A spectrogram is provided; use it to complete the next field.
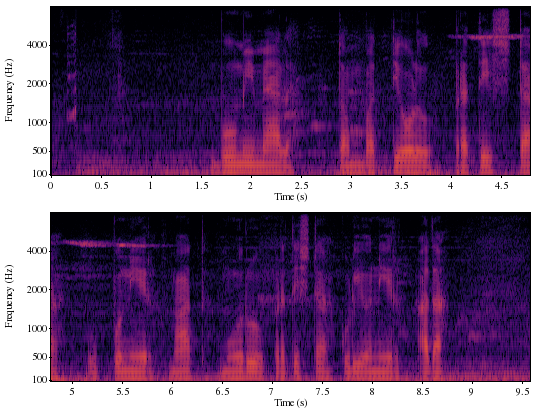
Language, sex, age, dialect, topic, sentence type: Kannada, male, 18-24, Northeastern, agriculture, statement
